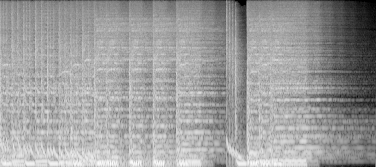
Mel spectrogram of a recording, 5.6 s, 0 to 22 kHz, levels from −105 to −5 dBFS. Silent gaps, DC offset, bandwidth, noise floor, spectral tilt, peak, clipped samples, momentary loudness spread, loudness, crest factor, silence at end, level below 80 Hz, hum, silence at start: none; under 0.1%; over 20 kHz; -42 dBFS; -3.5 dB/octave; 0 dBFS; under 0.1%; 9 LU; -11 LUFS; 12 dB; 0.6 s; -24 dBFS; none; 0 s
